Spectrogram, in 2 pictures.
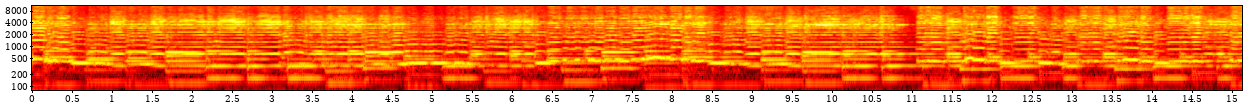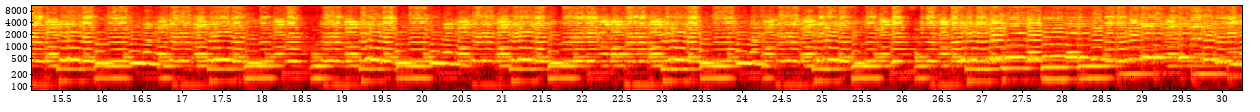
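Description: Gadulka, the Bulgarian bowed folk fiddle, playing a horo dance tune, accompanied by an electronic keyboard with a stepping bass line and chords.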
